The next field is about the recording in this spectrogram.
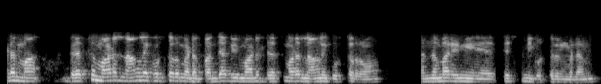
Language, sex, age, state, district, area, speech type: Tamil, male, 30-45, Tamil Nadu, Dharmapuri, rural, conversation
